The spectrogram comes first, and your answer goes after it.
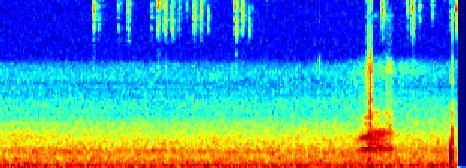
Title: platypus sneezing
